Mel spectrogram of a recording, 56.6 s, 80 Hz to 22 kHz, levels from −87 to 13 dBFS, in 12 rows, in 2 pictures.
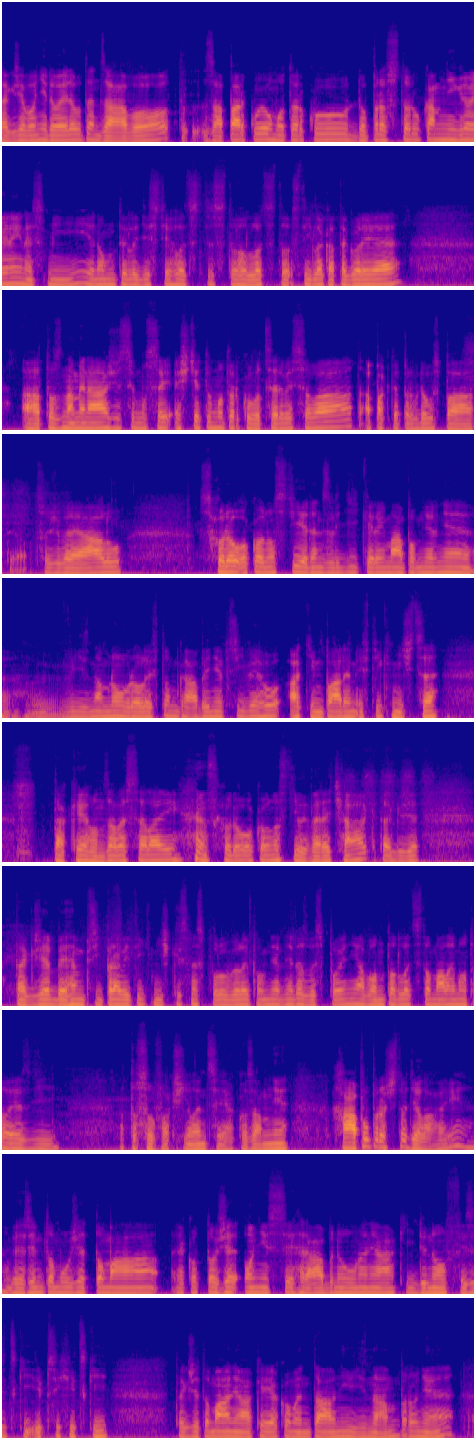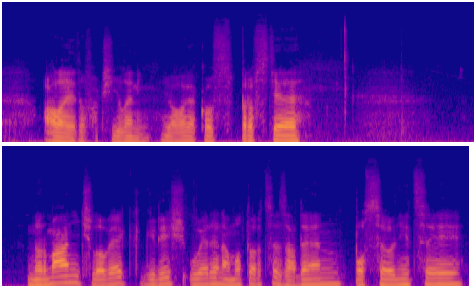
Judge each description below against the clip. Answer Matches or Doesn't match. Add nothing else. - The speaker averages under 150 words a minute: Doesn't match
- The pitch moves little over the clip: Matches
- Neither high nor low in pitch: Doesn't match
